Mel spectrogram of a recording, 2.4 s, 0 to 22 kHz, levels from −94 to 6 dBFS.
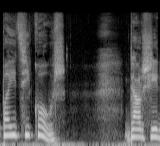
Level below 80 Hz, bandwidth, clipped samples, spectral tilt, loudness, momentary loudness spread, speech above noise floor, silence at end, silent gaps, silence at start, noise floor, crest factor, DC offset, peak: -38 dBFS; 16 kHz; under 0.1%; -4.5 dB/octave; -19 LUFS; 19 LU; 20 dB; 0 s; none; 0 s; -39 dBFS; 18 dB; under 0.1%; -4 dBFS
